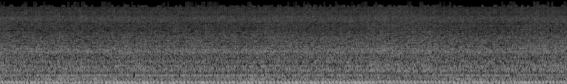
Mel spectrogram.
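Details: Holden VZ Adventra with Alloytec V6 at idle, running very rough: steady but lumpy, uneven idle with a shaky low beat; coils were unplugged one at a time, showing a misfire from the failed number 5 coil pack.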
